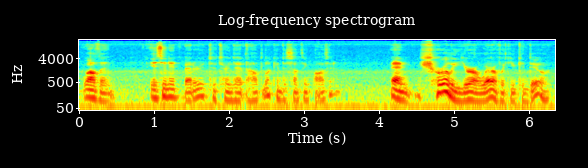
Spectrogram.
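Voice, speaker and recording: A man playing a polite, caring A.I. companion in an audio roleplay, speaking in measured, formal phrases and often checking with a questioning tag. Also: fairly low pitch, expressive, fairly bright tone, slightly rough, full character voice, rough recording. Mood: earnest, reassuring. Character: polite, caring male A.I. companion, gently logical and encouraging. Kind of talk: audio roleplay addressed to the listener.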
